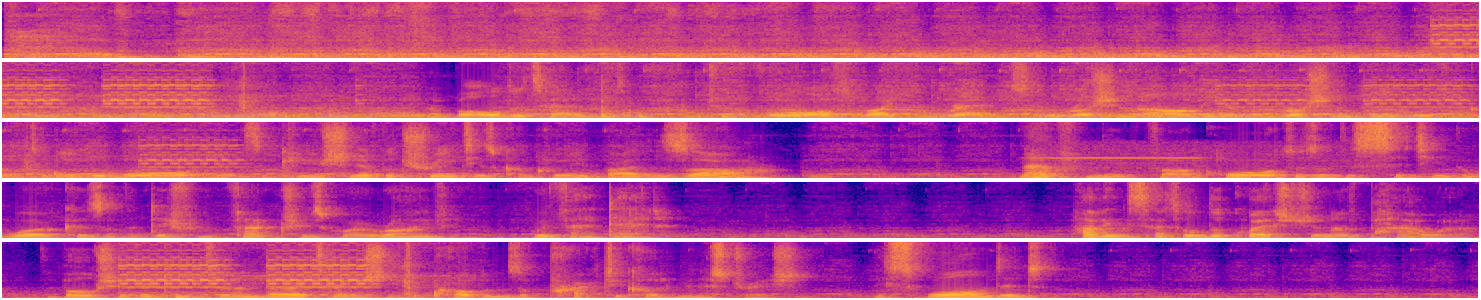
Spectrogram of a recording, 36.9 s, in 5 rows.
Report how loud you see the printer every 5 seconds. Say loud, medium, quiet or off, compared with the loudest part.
loud, loud, loud, medium, quiet, quiet, quiet, quiet.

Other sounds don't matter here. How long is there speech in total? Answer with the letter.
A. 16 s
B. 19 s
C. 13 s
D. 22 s
D.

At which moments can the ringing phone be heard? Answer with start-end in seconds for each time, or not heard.
7.1-9.2, 13.4-16.0, 30.1-31.9.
